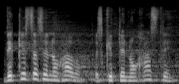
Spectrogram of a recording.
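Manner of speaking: usual speaking voice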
